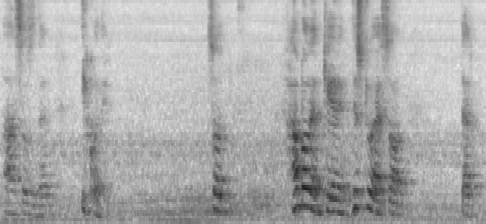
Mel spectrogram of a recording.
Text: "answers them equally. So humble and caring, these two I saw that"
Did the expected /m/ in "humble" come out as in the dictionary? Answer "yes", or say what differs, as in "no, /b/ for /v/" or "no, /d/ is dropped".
yes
